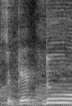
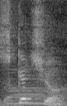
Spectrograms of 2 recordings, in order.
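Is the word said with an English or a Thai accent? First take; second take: Thai; English. First: It is said with a Thai accent. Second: It is said with an American English accent. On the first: It is enough for listeners to understand. "เป็นสำเนียงไทยก็เป็นสเก็ตดู" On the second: It sounds pretentious. "ถ้าออกเสียงเป็นสำเนียงอเมริกันอังกฤษนะครับผมเขาจะบอก"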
